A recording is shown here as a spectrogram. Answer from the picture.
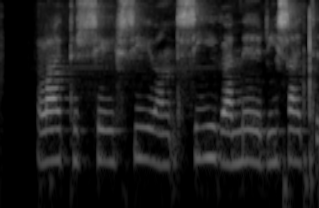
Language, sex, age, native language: Icelandic, male, 11, Icelandic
